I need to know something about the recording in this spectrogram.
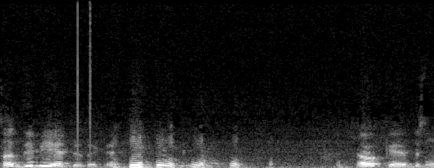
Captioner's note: laughter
